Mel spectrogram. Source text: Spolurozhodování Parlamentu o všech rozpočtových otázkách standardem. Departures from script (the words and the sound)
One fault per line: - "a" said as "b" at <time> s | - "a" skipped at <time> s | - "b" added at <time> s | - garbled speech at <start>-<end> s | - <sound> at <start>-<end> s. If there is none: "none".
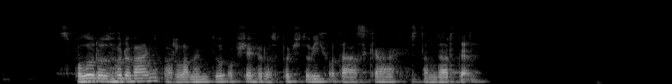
none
